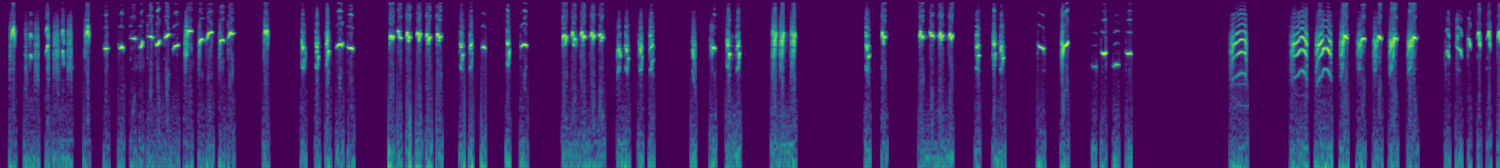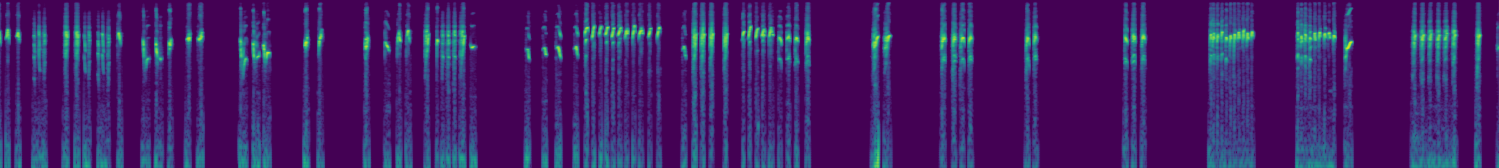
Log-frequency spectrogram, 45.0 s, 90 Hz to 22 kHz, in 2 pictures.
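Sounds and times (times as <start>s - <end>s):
sunbird chirps and trills: 8.4s - 9.8s, 18.5s - 18.7s, 19.4s - 23.2s.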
